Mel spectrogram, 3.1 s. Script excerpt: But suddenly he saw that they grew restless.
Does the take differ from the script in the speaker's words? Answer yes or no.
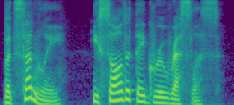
no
